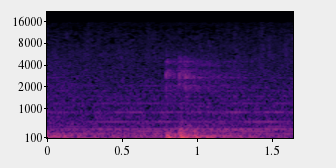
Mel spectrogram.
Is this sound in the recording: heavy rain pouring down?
yes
